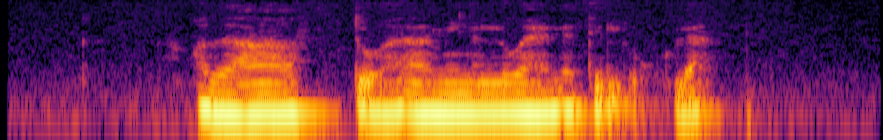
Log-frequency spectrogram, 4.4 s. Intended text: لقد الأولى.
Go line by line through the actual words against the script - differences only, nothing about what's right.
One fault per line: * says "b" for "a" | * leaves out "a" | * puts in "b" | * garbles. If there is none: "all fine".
* puts in "عرفتها من الوهلة"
